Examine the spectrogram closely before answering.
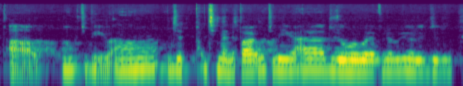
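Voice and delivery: quiet, mumbled friend impression; imitating a friend. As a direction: mumble it like your buddy. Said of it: "He talk like that".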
